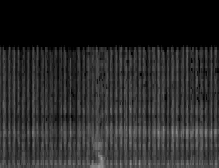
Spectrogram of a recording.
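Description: A metal coin scraping the latex coating off a paper scratch-off lottery ticket in quick, even strokes.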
